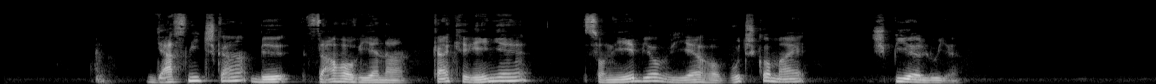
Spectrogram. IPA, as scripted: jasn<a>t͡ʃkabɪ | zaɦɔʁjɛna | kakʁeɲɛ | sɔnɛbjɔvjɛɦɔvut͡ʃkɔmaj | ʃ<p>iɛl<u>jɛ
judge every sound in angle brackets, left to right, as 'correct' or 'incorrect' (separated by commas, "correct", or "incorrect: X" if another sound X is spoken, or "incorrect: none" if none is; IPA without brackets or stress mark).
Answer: incorrect: i, correct, correct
